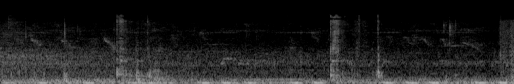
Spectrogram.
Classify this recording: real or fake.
real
